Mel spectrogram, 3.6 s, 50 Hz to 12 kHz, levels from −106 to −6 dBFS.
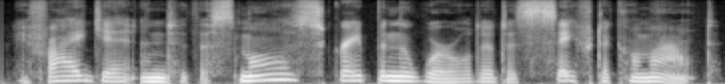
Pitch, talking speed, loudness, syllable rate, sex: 175 Hz, 265 wpm, -16 LUFS, 5.8 syllables/s, female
